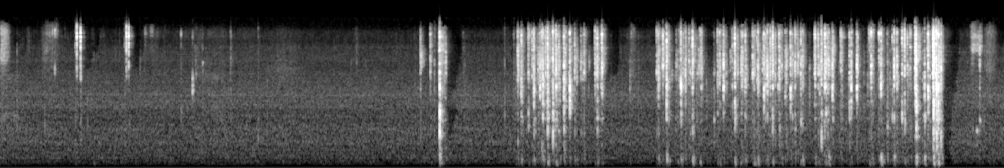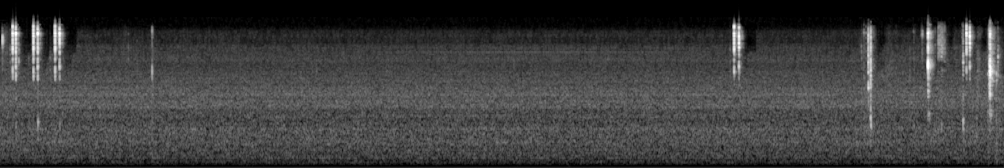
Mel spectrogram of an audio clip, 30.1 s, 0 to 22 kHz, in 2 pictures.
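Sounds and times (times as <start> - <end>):
fast typing on a computer keyboard: 6.3 - 6.7, 7.7 - 9.1, 9.8 - 14.2, 15.1 - 16.0, 29.0 - 30.1.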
